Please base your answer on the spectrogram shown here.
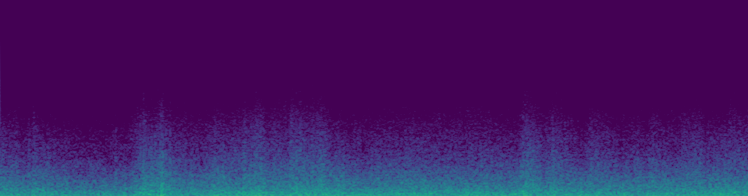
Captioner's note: wind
